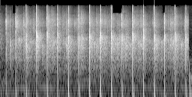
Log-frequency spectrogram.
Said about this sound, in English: Everyone clapped, except for Kamsa. He wasn't too appreciative of that.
